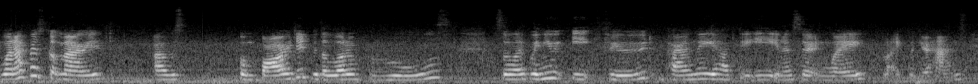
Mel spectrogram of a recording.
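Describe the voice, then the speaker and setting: The speech has ordinary pitch variation and a moderate pace. Noticeable background noise and audible room echo are present. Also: woman, fairly high pitch for a woman. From England, then Saudi Arabia from age twelve. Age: 20s. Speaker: food vlogger. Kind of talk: mukbang Q&A chat. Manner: casual, chatty; quiet, near whisper.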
